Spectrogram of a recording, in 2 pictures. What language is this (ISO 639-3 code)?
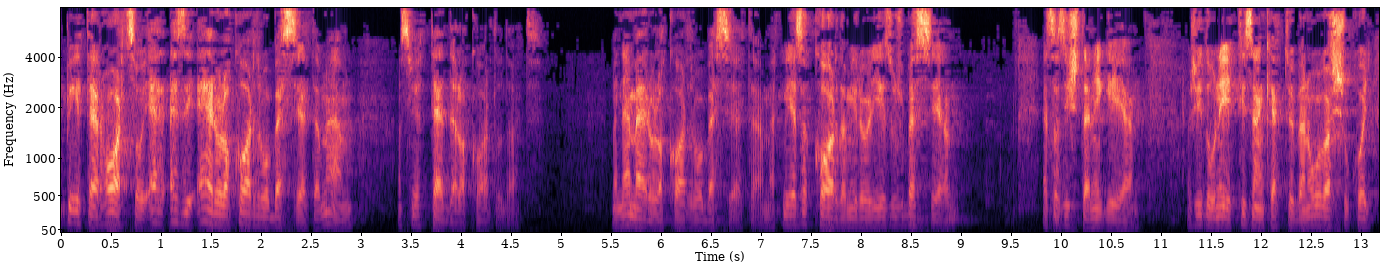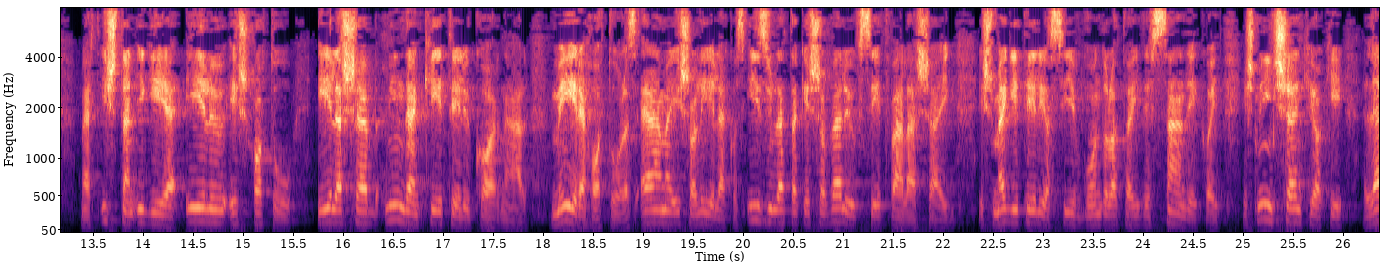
hun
